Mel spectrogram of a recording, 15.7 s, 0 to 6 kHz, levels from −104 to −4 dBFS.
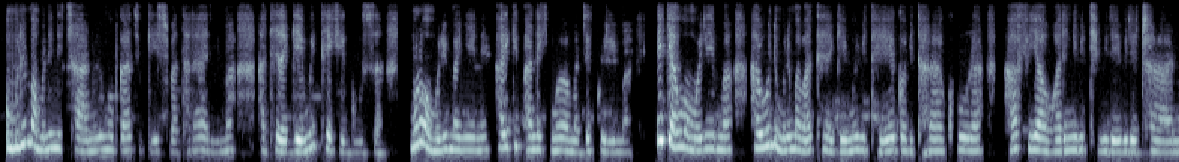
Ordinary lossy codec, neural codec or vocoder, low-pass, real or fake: Opus, 64 kbps; none; 5.4 kHz; real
